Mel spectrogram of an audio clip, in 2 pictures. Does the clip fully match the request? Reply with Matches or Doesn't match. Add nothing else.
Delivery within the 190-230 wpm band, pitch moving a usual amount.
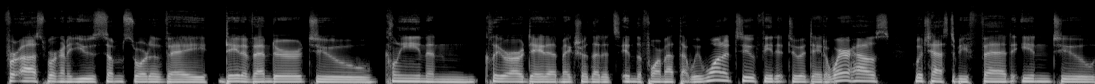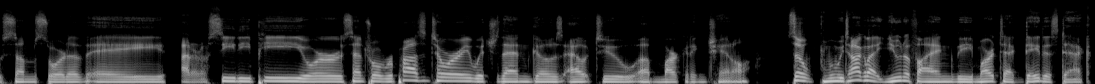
Matches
